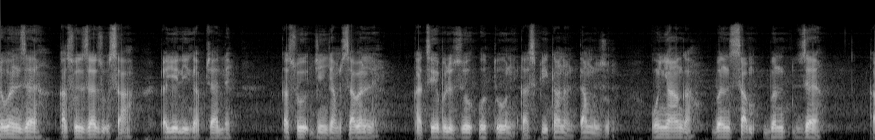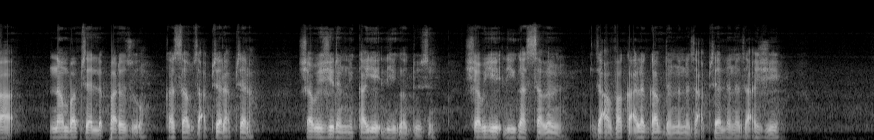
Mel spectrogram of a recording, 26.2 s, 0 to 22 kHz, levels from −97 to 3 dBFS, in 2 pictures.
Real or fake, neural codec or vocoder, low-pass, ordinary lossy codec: fake; vocoder, 44.1 kHz, 128 mel bands every 512 samples, BigVGAN v2; 10.8 kHz; Opus, 64 kbps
